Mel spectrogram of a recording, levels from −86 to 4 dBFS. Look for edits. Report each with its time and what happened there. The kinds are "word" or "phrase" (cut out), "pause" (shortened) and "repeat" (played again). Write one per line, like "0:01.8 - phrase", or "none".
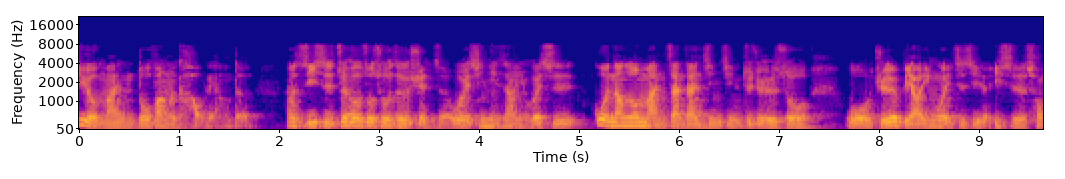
none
